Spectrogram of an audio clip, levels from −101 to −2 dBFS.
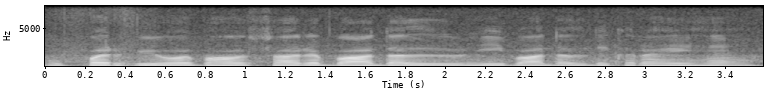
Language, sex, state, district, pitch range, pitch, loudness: Hindi, male, Uttar Pradesh, Lalitpur, 120-125 Hz, 125 Hz, -18 LUFS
